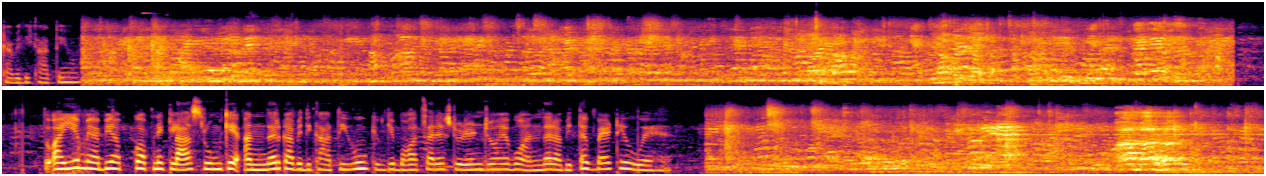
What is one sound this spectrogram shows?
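Many young women chatter and talk at once in a room with echo.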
